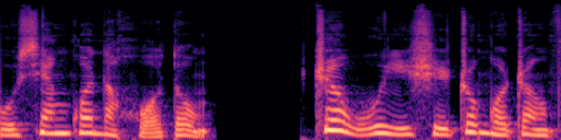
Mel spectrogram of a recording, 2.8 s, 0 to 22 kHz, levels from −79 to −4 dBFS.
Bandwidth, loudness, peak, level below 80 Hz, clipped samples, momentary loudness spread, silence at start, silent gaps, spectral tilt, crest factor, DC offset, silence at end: 18 kHz; -19 LUFS; -2 dBFS; -50 dBFS; under 0.1%; 8 LU; 0 s; 1.08-1.48 s; -6 dB/octave; 16 dB; under 0.1%; 0 s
